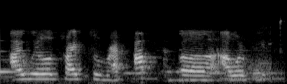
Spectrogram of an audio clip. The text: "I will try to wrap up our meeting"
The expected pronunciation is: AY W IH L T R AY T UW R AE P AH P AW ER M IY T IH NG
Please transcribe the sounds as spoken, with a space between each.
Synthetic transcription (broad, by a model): AY W IH L T R AY T UW R AE P AH P AW ER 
